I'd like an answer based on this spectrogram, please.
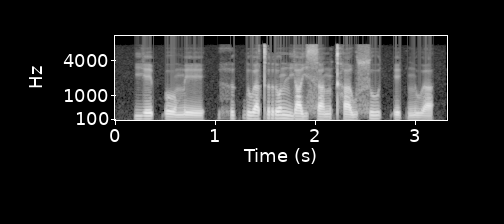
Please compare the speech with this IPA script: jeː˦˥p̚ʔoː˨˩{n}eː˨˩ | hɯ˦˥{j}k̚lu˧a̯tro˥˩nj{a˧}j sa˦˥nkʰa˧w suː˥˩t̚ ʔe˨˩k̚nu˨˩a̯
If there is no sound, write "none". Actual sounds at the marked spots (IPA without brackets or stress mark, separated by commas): m, none, a˧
